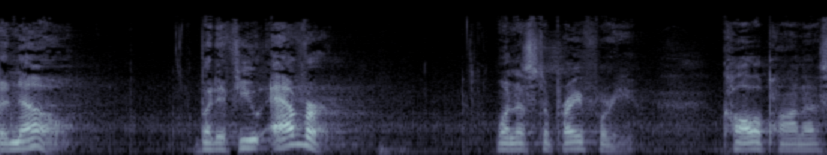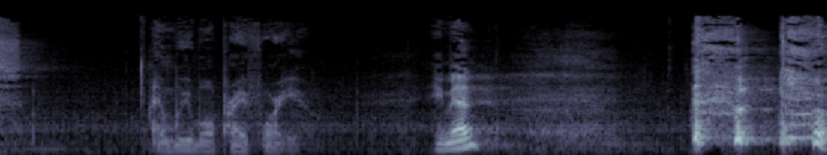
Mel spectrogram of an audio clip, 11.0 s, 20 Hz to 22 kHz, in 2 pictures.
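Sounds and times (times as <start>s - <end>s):
speech: 0.0s - 0.5s, 1.3s - 2.3s, 3.3s - 5.8s, 6.5s - 7.6s, 8.4s - 8.9s, 10.1s - 11.0s
adult man coughing: 10.1s - 11.0s.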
